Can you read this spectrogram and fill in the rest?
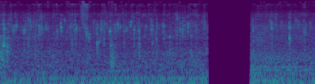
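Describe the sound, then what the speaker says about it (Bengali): Beef-fat pakoras frying in hot oil, a steady dense sizzle with crackling pops, close and fairly quiet, cut by a brief silent gap before the sizzle resumes; no talking. "এভাবে পকোড়াগুলো ভেজে নেব।"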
